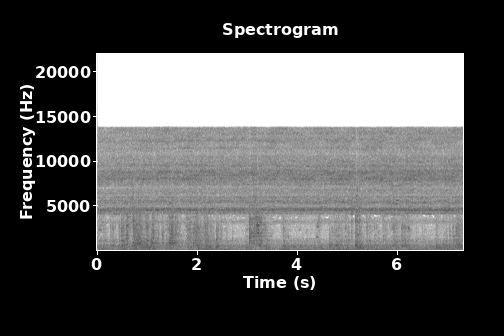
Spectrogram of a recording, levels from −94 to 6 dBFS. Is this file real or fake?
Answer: real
